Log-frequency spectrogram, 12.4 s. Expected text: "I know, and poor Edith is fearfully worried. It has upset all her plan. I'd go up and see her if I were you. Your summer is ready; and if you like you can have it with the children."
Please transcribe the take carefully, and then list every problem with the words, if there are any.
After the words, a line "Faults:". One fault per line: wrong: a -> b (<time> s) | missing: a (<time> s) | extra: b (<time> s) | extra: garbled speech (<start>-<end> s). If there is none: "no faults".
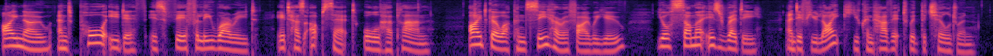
"I know, and poor Edith is fearfully worried. It has upset all her plan. I'd go up and see her if I were you. Your summer is ready; and if you like you can have it with the children."
Faults:
no faults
